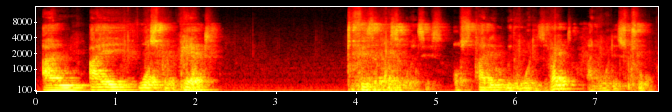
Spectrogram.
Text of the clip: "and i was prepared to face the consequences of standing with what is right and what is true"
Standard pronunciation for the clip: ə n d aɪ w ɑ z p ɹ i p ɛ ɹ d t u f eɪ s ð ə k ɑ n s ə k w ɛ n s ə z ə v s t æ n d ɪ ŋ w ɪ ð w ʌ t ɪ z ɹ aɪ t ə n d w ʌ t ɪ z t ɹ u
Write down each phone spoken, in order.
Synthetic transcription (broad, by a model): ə n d aɪ w ɑ z p ɹ i p ɛ ɹ d t u f eɪ s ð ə k ɑ n s ə k w ɛ n s ə z ə v s t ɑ d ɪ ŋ w ɪ ð w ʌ t ɪ z ɹ aɪ t ə n d w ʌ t ɪ z t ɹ u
